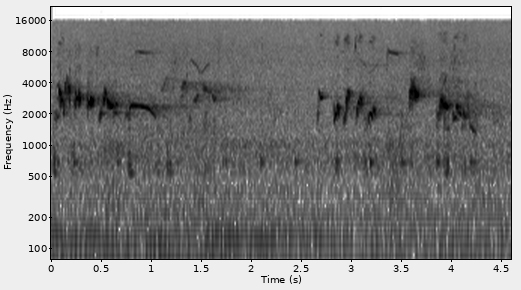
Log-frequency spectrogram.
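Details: Red-whiskered bulbul at a trap, a 'Ché' bird in full song against the decoy: a rapid burst of sweet whistled notes, a pause, then another quick warbling burst, faint low hum behind.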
